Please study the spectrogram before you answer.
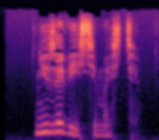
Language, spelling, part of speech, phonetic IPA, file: Russian, независимость, noun, [nʲɪzɐˈvʲisʲɪməsʲtʲ], Ru-независимость.ogg
- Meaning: independence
